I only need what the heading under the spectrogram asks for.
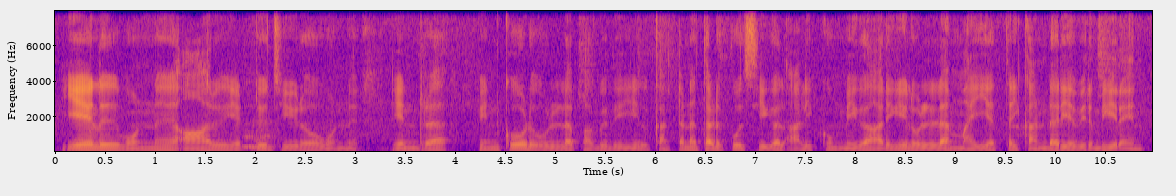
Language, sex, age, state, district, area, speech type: Tamil, male, 30-45, Tamil Nadu, Ariyalur, rural, read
